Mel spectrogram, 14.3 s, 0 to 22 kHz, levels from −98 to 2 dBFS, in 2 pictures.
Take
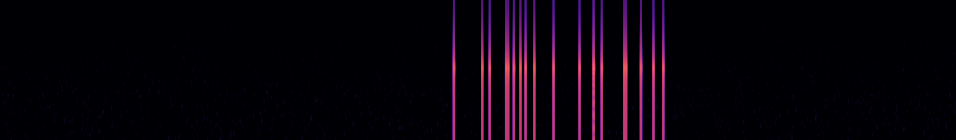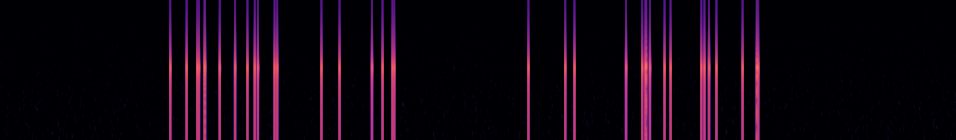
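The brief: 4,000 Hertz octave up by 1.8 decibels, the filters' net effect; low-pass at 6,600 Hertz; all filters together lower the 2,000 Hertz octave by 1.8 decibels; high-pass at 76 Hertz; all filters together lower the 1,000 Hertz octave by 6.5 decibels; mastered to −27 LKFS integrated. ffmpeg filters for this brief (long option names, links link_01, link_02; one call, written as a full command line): ffmpeg -i in.wav -af "highpass=76,lowpass=6600,equalizer=frequency=1000:width_type=o:gain=-8,equalizer=frequency=2000:width_type=o:gain=-3,equalizer=frequency=4000:width_type=o:gain=5,volume=3dB" out.wav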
